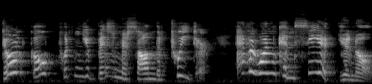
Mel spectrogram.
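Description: A female-sounding, put-on character voice races at a very fast pace, extremely high in pitch with very wide pitch swings.

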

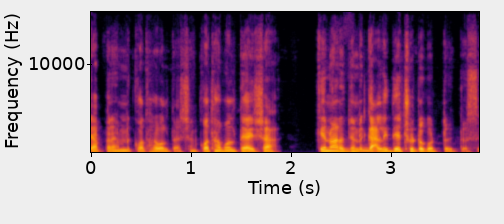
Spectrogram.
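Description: This man's voice has vocal fry and very wide pitch swings. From Bangladesh, Dhaka. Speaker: voice chat room participant. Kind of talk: heated debate. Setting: online voice chat room.

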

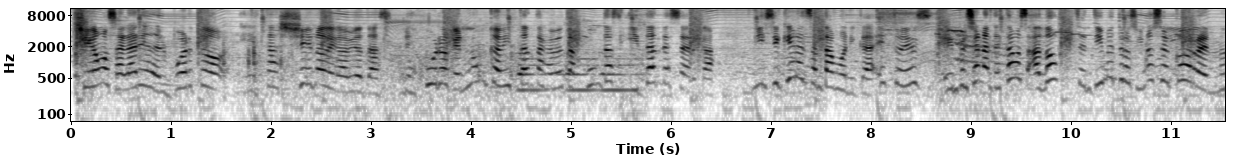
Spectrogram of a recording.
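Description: A woman at a fairly quick pace, dry with no echo, with clear music in the background. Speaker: travel vlogger. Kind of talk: casual vlog chat. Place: waterside. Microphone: phone near.

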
